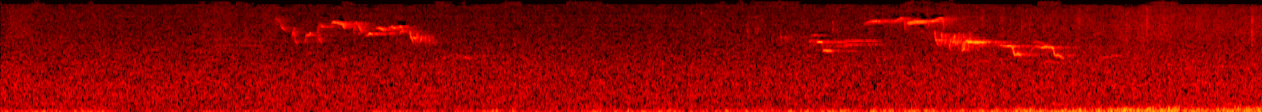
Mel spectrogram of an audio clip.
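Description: Quiet woodland ambience with a small songbird singing two short, high, quick phrases, about two seconds in and again about six seconds in. A low rumble builds near the end.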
